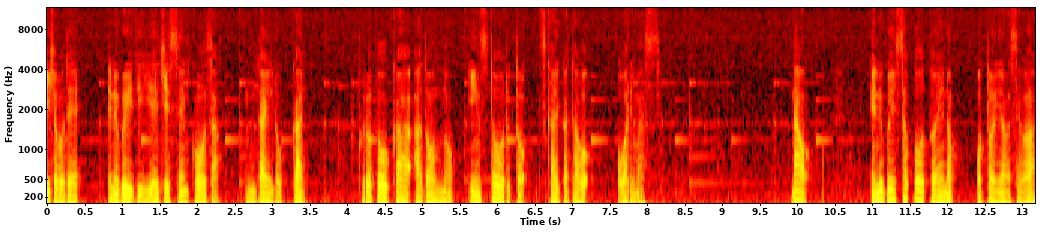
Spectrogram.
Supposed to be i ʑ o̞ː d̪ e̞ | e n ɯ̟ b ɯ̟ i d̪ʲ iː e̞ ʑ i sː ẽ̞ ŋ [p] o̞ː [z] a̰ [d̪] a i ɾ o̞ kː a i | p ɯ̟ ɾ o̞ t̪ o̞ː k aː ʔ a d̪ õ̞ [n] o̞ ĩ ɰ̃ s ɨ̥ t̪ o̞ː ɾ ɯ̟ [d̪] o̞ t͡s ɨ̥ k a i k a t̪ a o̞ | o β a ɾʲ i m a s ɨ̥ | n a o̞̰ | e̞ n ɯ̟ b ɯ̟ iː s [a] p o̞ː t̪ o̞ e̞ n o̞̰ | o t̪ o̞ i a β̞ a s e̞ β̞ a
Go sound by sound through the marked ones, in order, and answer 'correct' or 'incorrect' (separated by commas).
incorrect, correct, correct, incorrect, incorrect, correct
